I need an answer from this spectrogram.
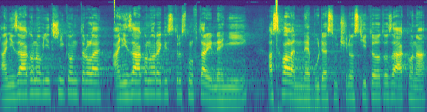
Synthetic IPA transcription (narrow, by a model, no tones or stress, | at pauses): ʔaɲɪzaːko̞novɲɪt̪r̝̥ɲiːko̞nt̪ɾo̞lɛʔaɲɪzaːko̞noɾɛɡɪst̪ɾusmluft̪adɪnɛɲiː | ʔasxvaːlɛnːɛbudɛsuːt͡ʃɪno̞scit̪o̞ɦot̪o̞zaːko̞na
